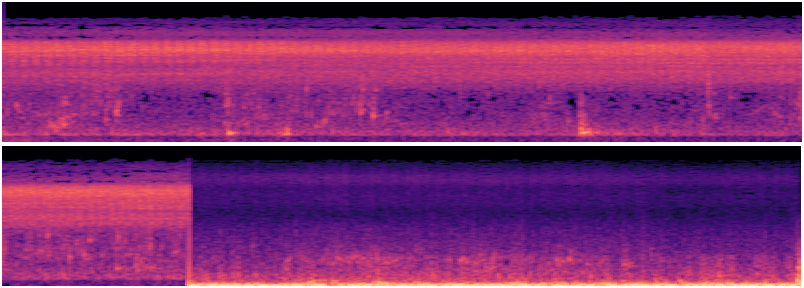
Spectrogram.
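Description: Canoe paddling, with soft paddle splashes and drips over a steady high hiss. About six seconds in it cuts to a loud, low rumble of wind buffeting the microphone.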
